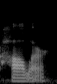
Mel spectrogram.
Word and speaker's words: holler: funny how it's it's looks like it's spelled Hollow but they call it holler yeah holler h-o-l-l-e-r as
